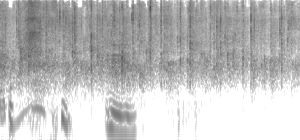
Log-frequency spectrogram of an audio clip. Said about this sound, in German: Kleiner Applaus für den Leser.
